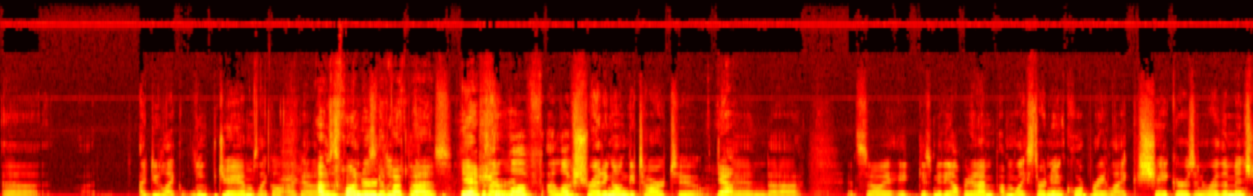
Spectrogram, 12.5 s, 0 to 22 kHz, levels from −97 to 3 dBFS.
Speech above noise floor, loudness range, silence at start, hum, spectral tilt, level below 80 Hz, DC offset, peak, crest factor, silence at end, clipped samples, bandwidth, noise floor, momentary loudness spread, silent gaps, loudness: 31 dB; 9 LU; 0 s; none; -5.5 dB/octave; -40 dBFS; under 0.1%; -2 dBFS; 20 dB; 0 s; under 0.1%; over 20 kHz; -54 dBFS; 14 LU; none; -23 LUFS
